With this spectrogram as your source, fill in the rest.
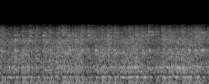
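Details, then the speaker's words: Freshly rebuilt stock Ford Model A engine (NOS Tilly carb, FSI Zipper distributor, Bill Stipe B 330 cam, matched DMC crank and timing gear) idling on a stand with exhaust on a jack stand: smooth, even idle with a steady low drone, no knocks or misses, very little vibration; normal. "Alright, sounds good. And very little vibration. Okay, I think we're happy."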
